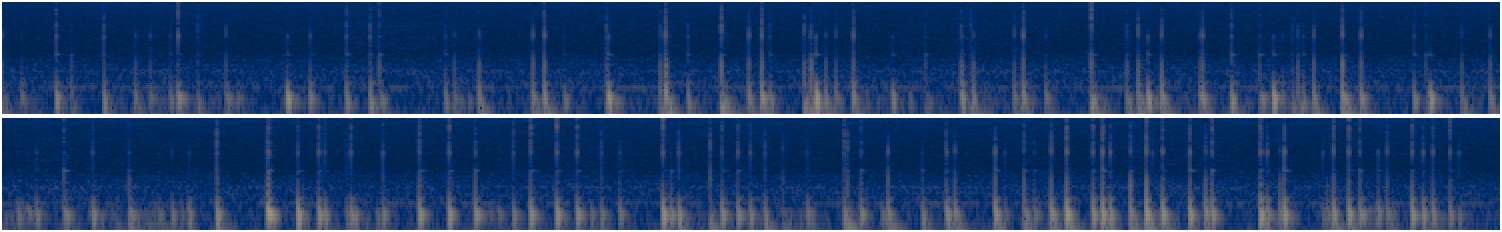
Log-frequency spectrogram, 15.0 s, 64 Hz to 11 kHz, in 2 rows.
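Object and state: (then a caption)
Glass dome. Long acrylic nails of both hands tap on a clear, hollow, hand-sized glass dome fitted over the top of a microphone. The result is a rapid, continuous stream of short, dry taps: hollow, throbbing low thumps with a hum near 117 Hz, topped by faint clicky ticks that stop almost instantly.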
